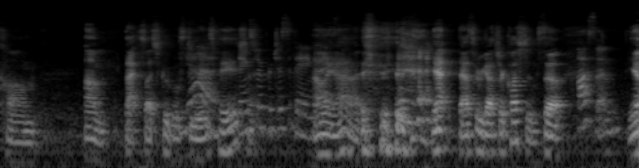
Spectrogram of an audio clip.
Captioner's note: laughs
